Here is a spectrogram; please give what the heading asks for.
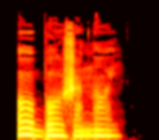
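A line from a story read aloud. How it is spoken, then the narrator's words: Whispering. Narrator (Russian): прошептала она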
